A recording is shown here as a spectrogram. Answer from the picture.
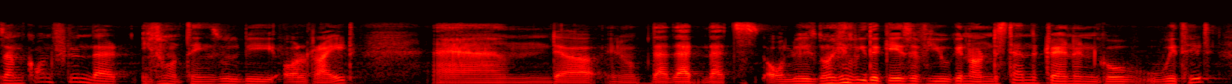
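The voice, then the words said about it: Slower, quieter voice, sore throat. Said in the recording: “I'm a little bit slower today, why my voice is not as loud, it's because my throat is feeling a little bit sore”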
